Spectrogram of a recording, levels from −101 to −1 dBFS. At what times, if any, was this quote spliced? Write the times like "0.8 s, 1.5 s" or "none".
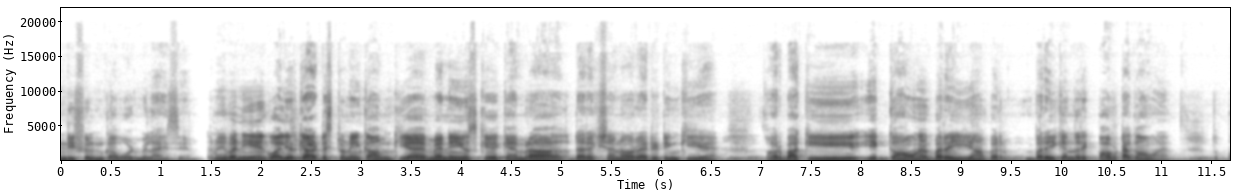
1.5 s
